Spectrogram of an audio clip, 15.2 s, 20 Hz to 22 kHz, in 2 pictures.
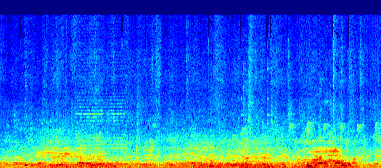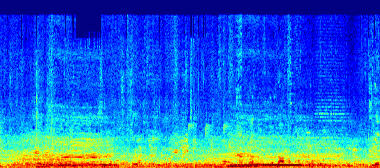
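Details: Cows with calves at the Aftabganj cattle market in Dinajpur on July 11, 2026, giving repeated drawn-out, wavering moos that rise and fall, amid constant crowd chatter and bargaining voices.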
